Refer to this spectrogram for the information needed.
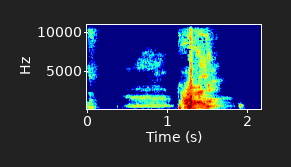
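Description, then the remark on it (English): A single loud sneeze: a drawn-out voiced inhale builds for about half a second, then bursts into a sharp, explosive release, followed by a brief small sniff. “Bless you.”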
